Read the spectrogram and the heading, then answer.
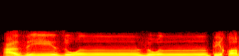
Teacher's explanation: أنتقل من مخرج الزاي في كلمة عزيز إلى مخرج الذال في كلمة ذو، ويبقى من التنوين غنته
